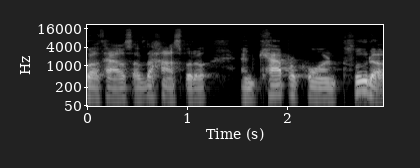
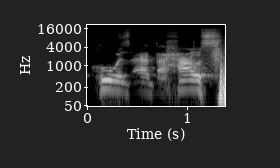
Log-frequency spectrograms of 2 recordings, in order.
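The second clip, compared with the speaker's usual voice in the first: raspy quote as if through a breathing tube; through a trach tube; 5 semitones higher than usual. Retold or imitated. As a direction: imitate talking past a trach. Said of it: "I was talking through the tube".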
